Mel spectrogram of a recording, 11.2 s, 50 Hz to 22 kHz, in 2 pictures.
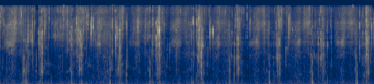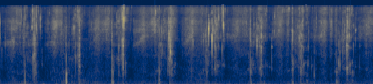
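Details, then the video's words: English Cream Golden Retriever, a pet dog, licking a tongue cleaning brush beside a Blue Yeti stereo microphone; a steady stream of wet, sticky clicks and smacks at an uneven, quick pace, with no other sounds. "ASMR Dog Licks Orapup Tongue Cleaner Brush - 1 Hour - English Cream Golden Retriever"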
